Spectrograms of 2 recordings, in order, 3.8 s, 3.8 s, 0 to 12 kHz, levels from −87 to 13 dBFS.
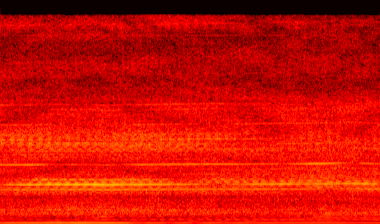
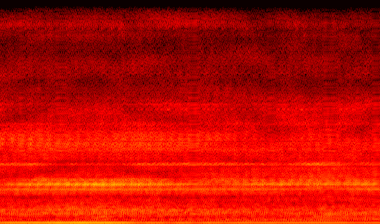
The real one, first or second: first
